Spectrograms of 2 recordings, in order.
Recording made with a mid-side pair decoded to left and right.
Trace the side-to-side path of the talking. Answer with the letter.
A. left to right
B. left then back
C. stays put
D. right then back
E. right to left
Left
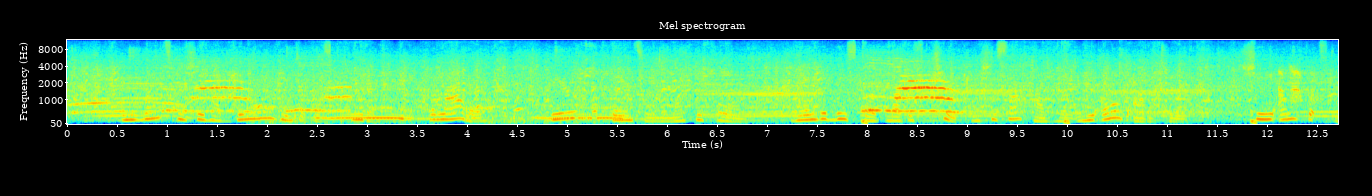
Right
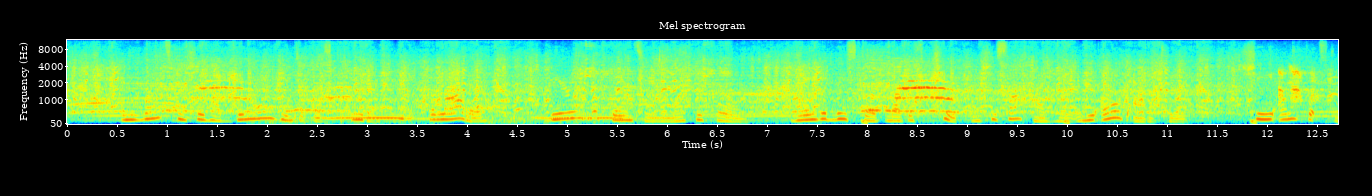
C.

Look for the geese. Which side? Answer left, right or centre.
right.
